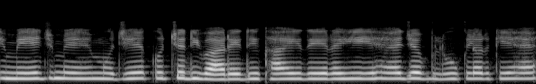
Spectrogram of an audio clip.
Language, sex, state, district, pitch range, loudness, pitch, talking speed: Hindi, female, Haryana, Charkhi Dadri, 260-270 Hz, -16 LUFS, 265 Hz, 155 wpm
